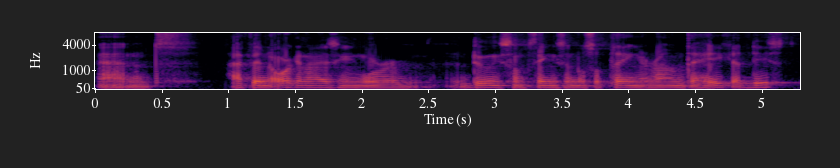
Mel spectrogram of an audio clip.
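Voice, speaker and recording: A young man with a Dutch accent, a music producer and DJ, giving a casual, low-key account of his work. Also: monotone, normal speed, creaky, darkish tone. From Netherlands.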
